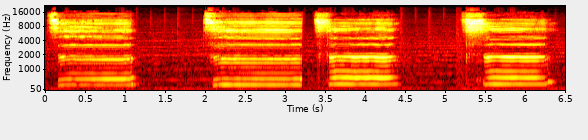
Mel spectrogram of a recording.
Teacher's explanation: The tip of the tongue touches against the back of the upper teeth, producing z with no strong airflow, similar to ds in the English word keys.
